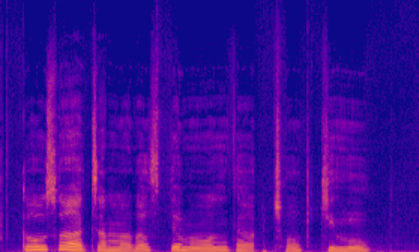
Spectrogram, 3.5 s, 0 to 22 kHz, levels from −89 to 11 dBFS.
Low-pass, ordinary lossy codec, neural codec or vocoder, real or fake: none; none; codec, 44.1 kHz, 1.7 kbps, Pupu-Codec; fake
